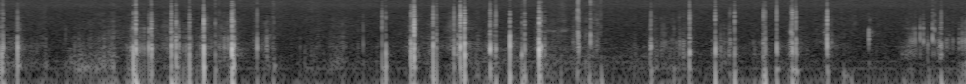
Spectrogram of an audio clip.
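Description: Fingertips flick and rub the colorful flexible plastic bristles of a small blue plastic hairbrush close to the microphone. A rapid, uneven series of sharp, dry clicks and snaps rises above a soft low rumble and fine scratchy rustling. Each click dies away almost instantly.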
